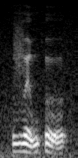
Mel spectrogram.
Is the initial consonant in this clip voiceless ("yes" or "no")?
no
